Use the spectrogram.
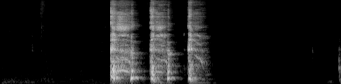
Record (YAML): cough_length: 3.4 s
cough_amplitude: 32768
cough_signal_mean_std_ratio: 0.32
survey_phase: beta (2021-08-13 to 2022-03-07)
age: 45-64
gender: Female
wearing_mask: 'No'
symptom_runny_or_blocked_nose: true
symptom_sore_throat: true
symptom_onset: 12 days
smoker_status: Never smoked
respiratory_condition_asthma: false
respiratory_condition_other: false
recruitment_source: REACT
submission_delay: 1 day
covid_test_result: Negative
covid_test_method: RT-qPCR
